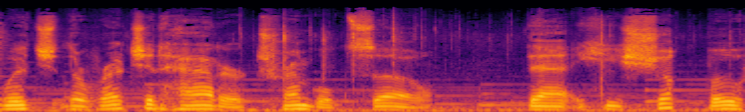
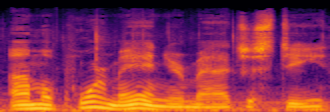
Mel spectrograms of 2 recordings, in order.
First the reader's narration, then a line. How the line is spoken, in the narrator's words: the Hatter began in a trembling voice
